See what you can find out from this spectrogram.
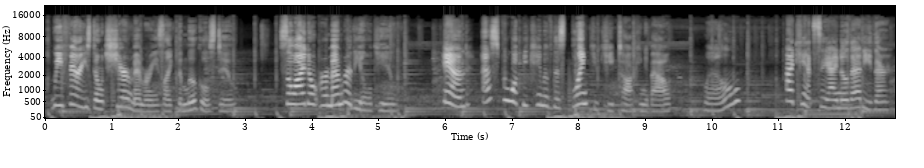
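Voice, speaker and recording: A woman's voice: high voice, very animated, measured pace. A woman voicing a tiny, cheeky fairy companion in a video game, blunt and flippant with breezy, teasing delivery. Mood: casual, coy. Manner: breezy, teasing, casual wording with sharp mood swings. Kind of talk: video game cutscene voice acting. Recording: music behind the voice.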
